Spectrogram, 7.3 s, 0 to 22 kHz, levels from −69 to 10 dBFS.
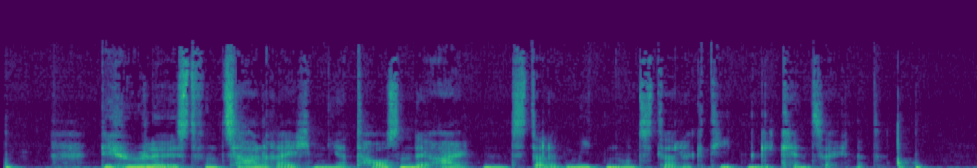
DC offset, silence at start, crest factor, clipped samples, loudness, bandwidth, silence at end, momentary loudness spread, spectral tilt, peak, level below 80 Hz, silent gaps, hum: under 0.1%; 0.05 s; 16 dB; under 0.1%; -18 LUFS; 16.5 kHz; 0 s; 12 LU; -5 dB/octave; -2 dBFS; -34 dBFS; none; none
